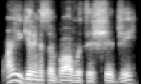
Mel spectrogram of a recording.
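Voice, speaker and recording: An actor playing a tough, impatient young male hustler in a screenplay table read, confrontational and slangy, with a husky voice. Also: low voice, sing-song, fast talker, no echo, clean studio sound, exaggerated voice. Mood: angry, pressing.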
